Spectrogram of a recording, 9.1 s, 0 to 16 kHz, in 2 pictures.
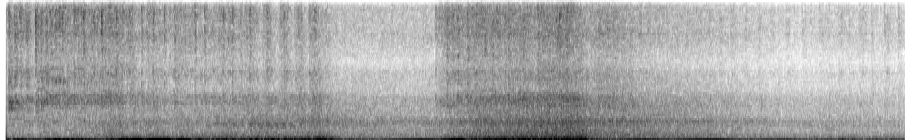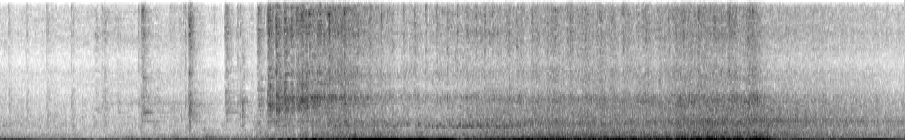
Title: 280Z running with applied throttle, rough idle, and stall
